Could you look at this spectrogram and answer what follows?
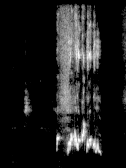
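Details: Red-whiskered bulbul voice practice meant for a young white-cheeked bird to learn: one faint chirp, then a brisk, rolling phrase of sweet warbled whistles that wavers up and down before ending on a falling note.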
